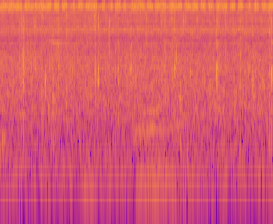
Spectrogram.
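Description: Steady rain falls during the wet season over peatland farmland, an even hiss with scattered soft drop taps close by, no voices.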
